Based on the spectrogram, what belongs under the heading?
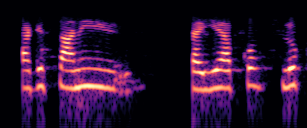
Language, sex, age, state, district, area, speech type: Urdu, female, 30-45, Uttar Pradesh, Rampur, urban, conversation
